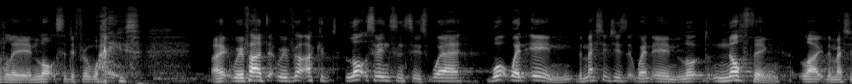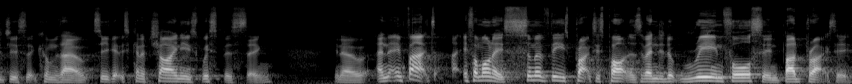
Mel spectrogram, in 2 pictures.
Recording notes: comes from the evening talk on Thursday 3rd August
